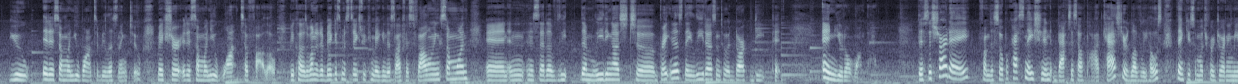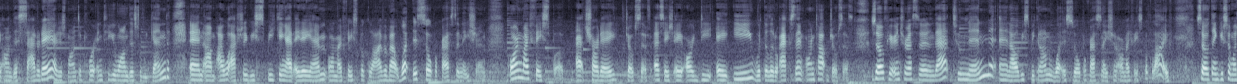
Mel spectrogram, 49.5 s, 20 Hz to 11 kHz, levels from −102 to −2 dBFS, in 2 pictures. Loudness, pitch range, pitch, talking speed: -22 LUFS, 175-210 Hz, 185 Hz, 180 wpm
